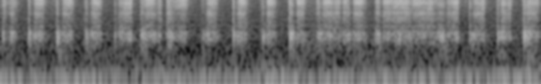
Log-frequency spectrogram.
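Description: A charcoal stick held in the fingers draws and scratches strokes across a tan kraft paper page of a spiral sketchbook lying flat on a dark table. Quick, dry scratchy strokes repeat steadily, each a brief bright rasp over a faint low rumble.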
